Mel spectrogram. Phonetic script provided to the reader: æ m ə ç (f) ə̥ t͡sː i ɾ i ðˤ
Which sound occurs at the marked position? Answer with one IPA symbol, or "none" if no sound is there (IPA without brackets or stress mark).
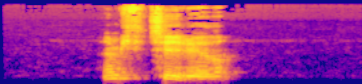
θ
